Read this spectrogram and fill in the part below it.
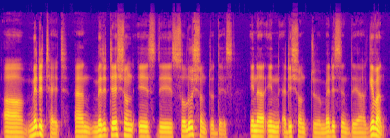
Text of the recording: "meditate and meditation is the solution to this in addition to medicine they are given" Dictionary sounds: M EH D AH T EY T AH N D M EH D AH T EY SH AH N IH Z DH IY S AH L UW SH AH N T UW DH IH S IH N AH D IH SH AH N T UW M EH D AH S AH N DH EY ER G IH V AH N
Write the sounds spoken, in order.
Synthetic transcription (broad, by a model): M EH D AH T EY T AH N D M EH D AH T EY SH AH N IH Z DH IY S AH L UW SH AH N T UW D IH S IH N AH D IH SH AH N T UW M EH D AH S AH N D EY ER G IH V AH N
